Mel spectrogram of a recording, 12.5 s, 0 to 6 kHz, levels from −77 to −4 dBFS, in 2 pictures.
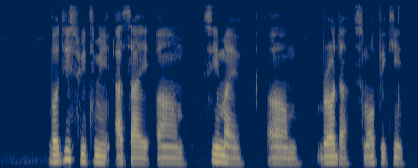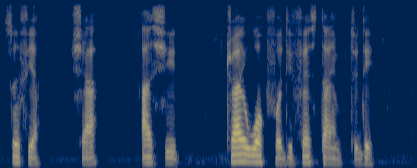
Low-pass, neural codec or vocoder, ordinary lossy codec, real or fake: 5.4 kHz; none; Opus, 64 kbps; real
